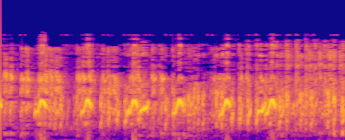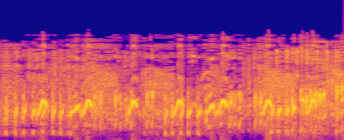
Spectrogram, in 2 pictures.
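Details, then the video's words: Repeated rising croaks of a white-breasted waterhen, about two per second, partly masked by a dense wash of rattling, buzzy background sound that grows louder toward the end. "Pullakodi sound waterhen birds voice | Jal morgi ki awaz"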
